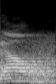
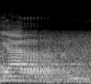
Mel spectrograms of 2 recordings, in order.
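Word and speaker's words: يوم: La yaw, bukan yar, bukan merenyes, bukan mesem, bukan yar, tapi yaw, yaw, monyong.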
